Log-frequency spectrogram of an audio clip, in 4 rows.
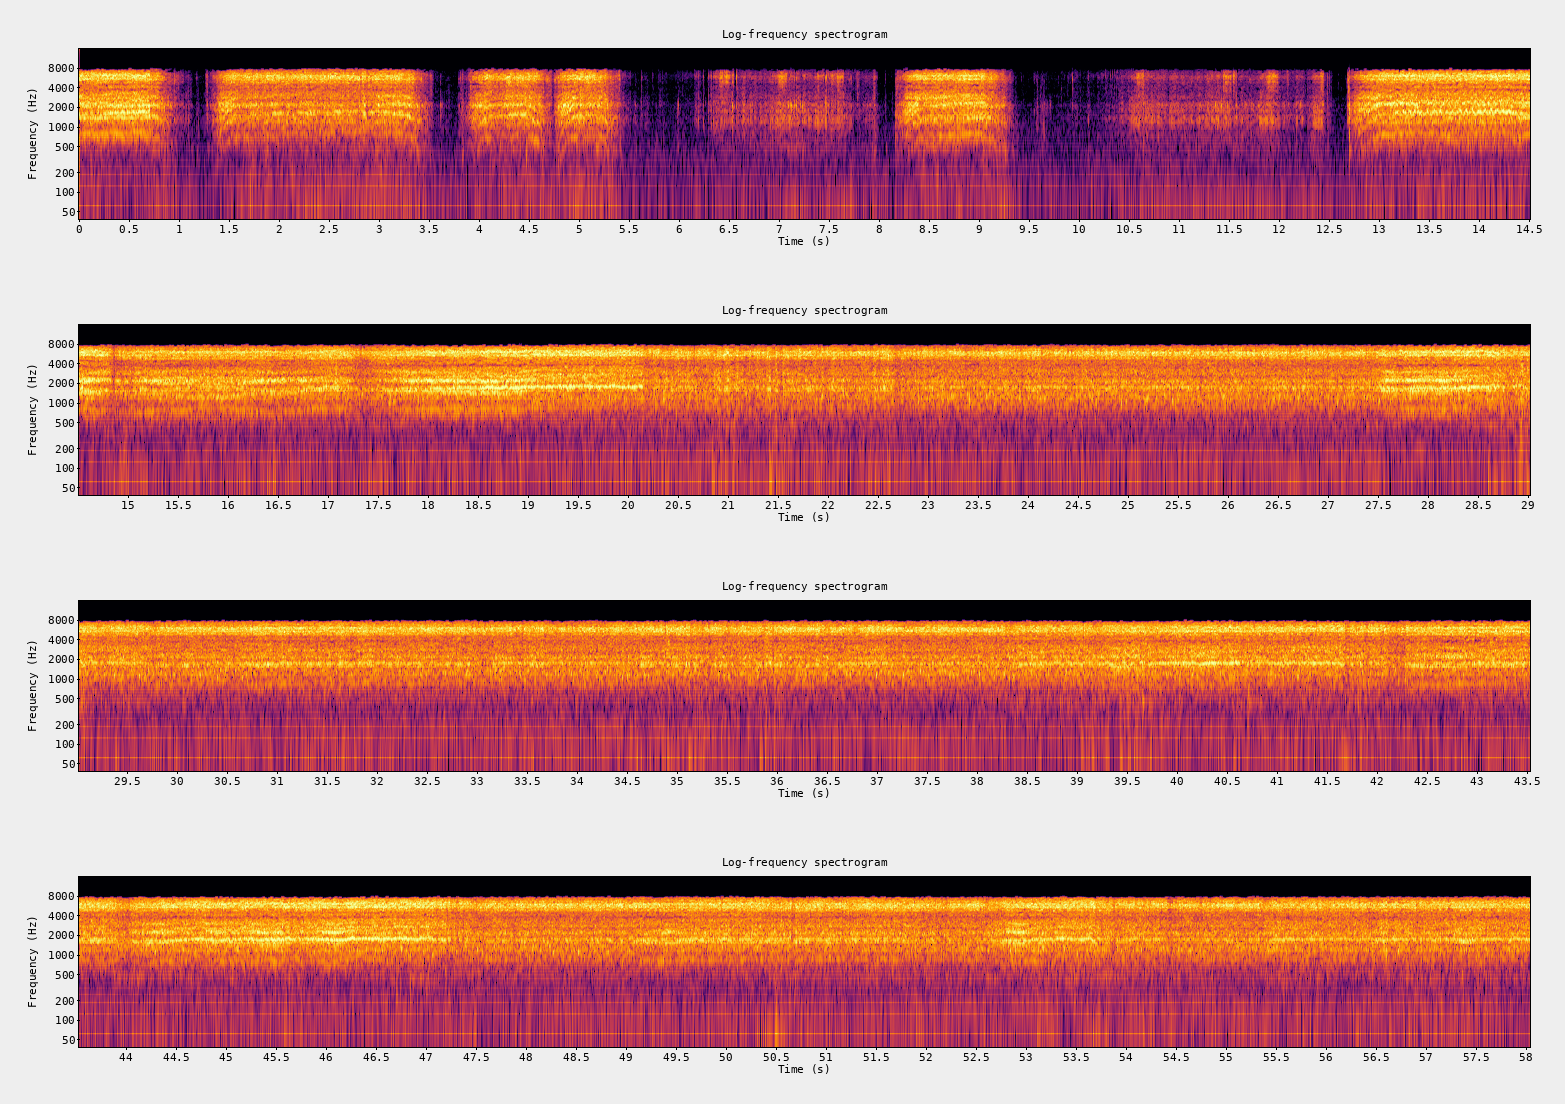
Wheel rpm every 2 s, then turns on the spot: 140, 180, 90, 10, 80, 10, 80, 200, 210, 220, 230, 230, 230, 230, 230, 230, 230, 230, 230, 230, 230, 220, 220, 230, 230, 230, 230, 230, 230.
4-12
